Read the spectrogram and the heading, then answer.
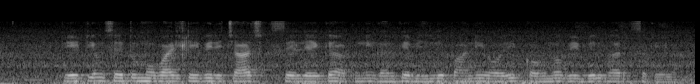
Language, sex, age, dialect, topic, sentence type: Bhojpuri, male, 25-30, Northern, banking, statement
